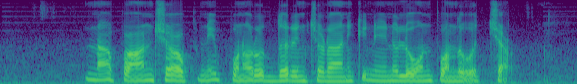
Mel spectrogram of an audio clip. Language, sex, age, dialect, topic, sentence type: Telugu, male, 18-24, Utterandhra, banking, question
